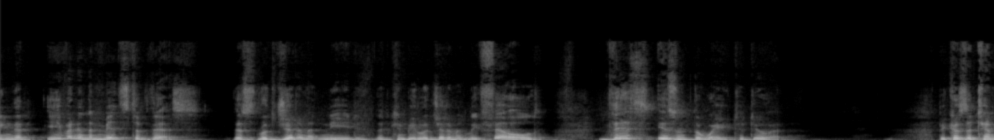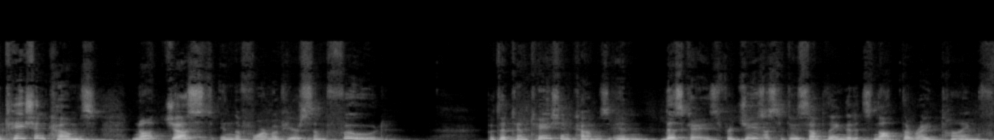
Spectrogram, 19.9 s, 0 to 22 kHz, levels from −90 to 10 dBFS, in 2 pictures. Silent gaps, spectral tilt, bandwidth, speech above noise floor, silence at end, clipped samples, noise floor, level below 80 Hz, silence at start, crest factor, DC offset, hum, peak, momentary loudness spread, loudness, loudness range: none; -7 dB/octave; 16 kHz; 49 dB; 0 s; under 0.1%; -73 dBFS; -58 dBFS; 0 s; 20 dB; under 0.1%; none; -4 dBFS; 10 LU; -25 LUFS; 4 LU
